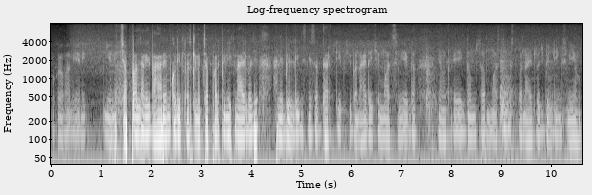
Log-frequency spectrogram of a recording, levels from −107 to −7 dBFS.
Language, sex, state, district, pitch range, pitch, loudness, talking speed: Maithili, male, Bihar, Bhagalpur, 105-115 Hz, 110 Hz, -25 LUFS, 175 wpm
